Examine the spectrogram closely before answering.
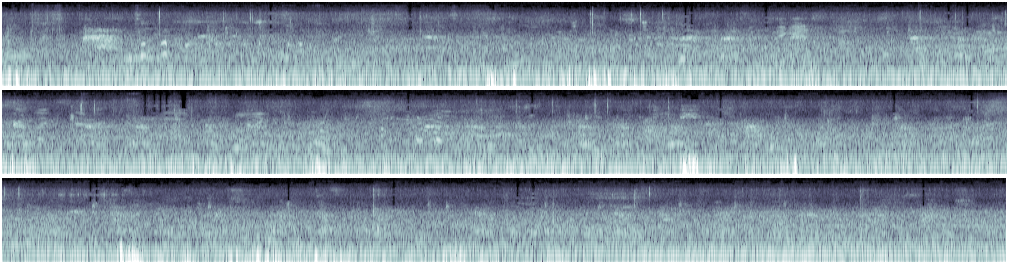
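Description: Wind blows outdoors and rumbles against the microphone.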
